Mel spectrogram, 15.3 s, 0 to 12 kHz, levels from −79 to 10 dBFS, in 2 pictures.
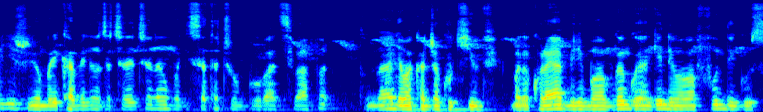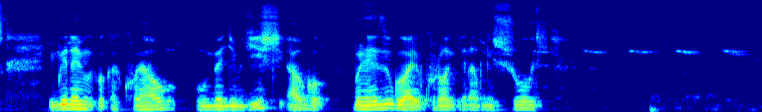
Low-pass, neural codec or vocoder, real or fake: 10.8 kHz; none; real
